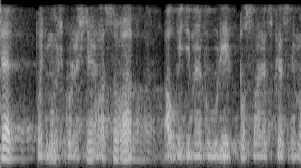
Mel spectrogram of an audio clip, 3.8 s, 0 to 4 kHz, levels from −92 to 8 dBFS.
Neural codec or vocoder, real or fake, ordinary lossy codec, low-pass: vocoder, 22.05 kHz, 80 mel bands, HiFi-GAN; fake; MP3, 32 kbps; 3.6 kHz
